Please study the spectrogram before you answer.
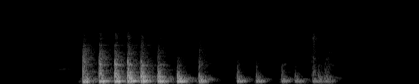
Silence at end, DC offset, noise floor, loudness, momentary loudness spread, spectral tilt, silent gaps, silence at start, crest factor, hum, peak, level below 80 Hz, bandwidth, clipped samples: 0.85 s; under 0.1%; -79 dBFS; -33 LUFS; 17 LU; -11 dB/octave; 2.26-2.30 s; 0.8 s; 20 dB; none; -16 dBFS; -56 dBFS; 4.6 kHz; under 0.1%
